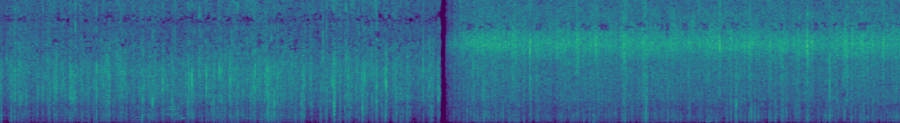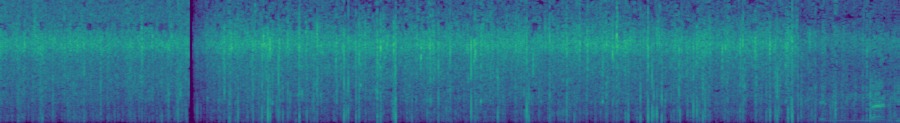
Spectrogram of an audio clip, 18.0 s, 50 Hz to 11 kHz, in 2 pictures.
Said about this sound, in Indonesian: Kebetulan hujan juga udah dari semalam dan ini tepat jam 12 siang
